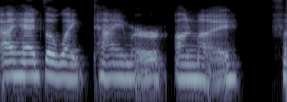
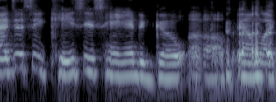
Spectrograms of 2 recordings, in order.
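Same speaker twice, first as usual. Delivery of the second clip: usual speaking voice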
